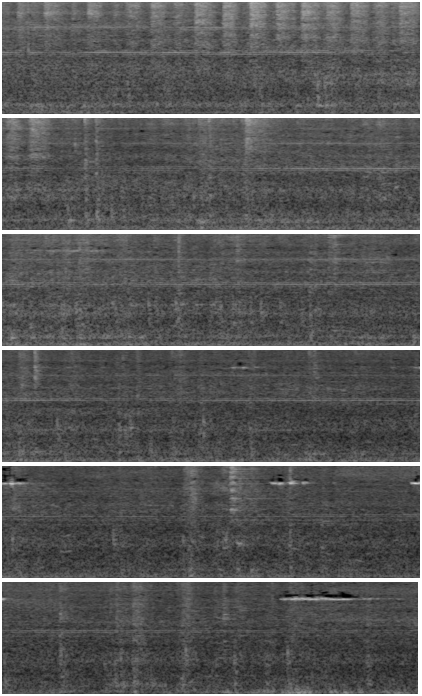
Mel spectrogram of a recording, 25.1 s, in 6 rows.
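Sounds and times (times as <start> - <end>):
train wheels rumbling on rails: 0.0 - 25.0
wheel squeal: 23.6 - 24.7.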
